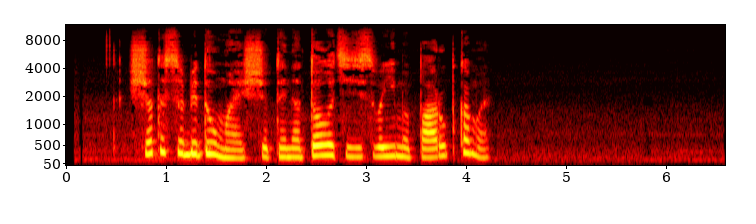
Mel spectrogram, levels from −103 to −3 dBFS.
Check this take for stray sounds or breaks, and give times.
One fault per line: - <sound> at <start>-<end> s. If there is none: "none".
none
